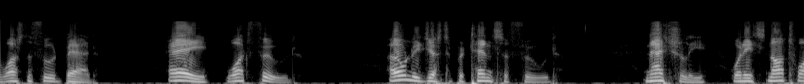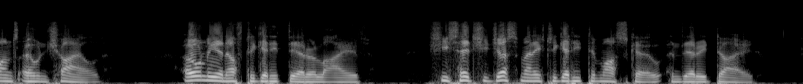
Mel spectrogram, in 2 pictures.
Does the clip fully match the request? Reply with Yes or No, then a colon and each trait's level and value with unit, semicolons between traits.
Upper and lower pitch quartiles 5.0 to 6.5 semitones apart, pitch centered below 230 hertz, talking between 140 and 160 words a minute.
Yes: wide, 5.6 semitones; low, 135 Hz; average, 155 wpm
